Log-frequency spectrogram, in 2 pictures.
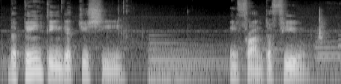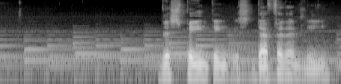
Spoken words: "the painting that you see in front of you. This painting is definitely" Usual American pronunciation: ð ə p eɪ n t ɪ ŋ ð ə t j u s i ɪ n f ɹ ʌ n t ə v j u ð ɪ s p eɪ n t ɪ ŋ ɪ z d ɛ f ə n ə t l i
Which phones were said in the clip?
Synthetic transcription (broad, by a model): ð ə p eɪ n t ɪ ŋ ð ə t j u s i ɪ n f ɹ ʌ n t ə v j u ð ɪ s p eɪ n t ɪ ŋ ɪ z d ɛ f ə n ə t l i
